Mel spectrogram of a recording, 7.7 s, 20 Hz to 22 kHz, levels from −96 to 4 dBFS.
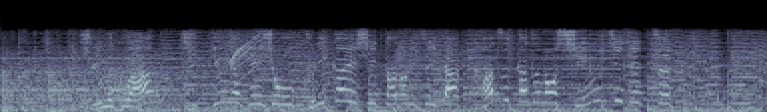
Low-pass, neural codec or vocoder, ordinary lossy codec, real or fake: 7.2 kHz; none; Opus, 24 kbps; real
